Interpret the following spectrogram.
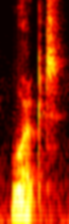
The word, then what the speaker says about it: worked: then rule number three if the regular verb ends in an unvoiced sound then the ending is t for example work worked stop stopped wash washed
